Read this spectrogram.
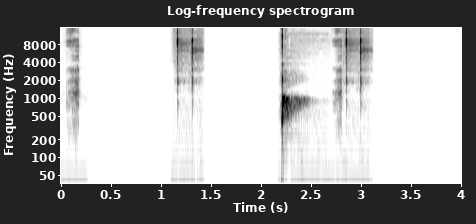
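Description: A mouse button clicks.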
